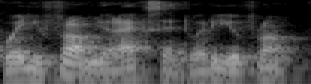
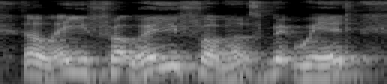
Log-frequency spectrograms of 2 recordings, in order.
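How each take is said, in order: First: Loud mock questioning of an accent; imitating curious people. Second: Very loud, high-pitched mock questioner; imitating nosy people. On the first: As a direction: pester loudly, imitating nosy strangers. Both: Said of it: "And people are like".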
